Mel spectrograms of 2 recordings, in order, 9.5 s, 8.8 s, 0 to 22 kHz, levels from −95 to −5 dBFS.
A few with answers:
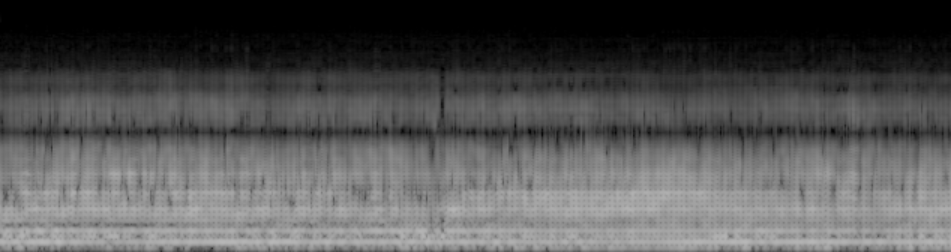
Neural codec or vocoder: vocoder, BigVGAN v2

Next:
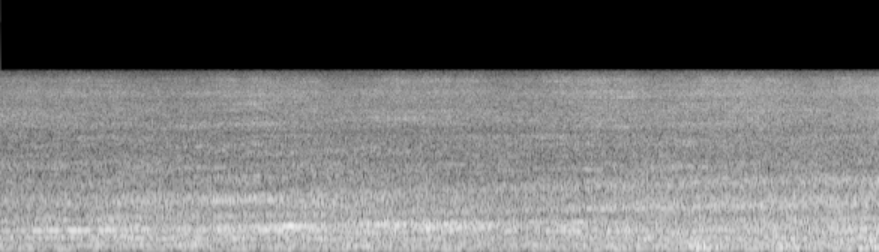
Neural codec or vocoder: none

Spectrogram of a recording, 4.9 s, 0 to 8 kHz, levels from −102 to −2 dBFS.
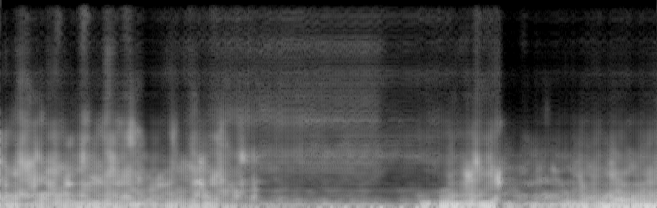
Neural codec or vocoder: vocoder, Vocos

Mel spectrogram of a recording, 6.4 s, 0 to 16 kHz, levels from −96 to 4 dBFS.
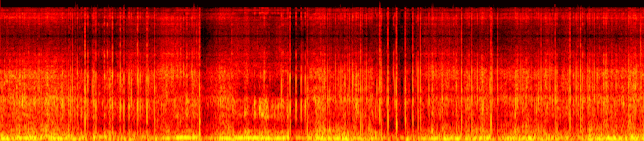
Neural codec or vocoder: none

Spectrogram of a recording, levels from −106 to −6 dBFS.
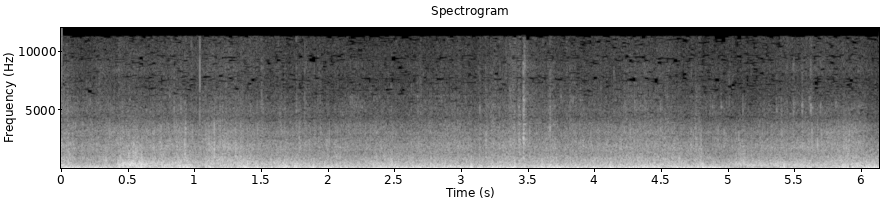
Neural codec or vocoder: none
